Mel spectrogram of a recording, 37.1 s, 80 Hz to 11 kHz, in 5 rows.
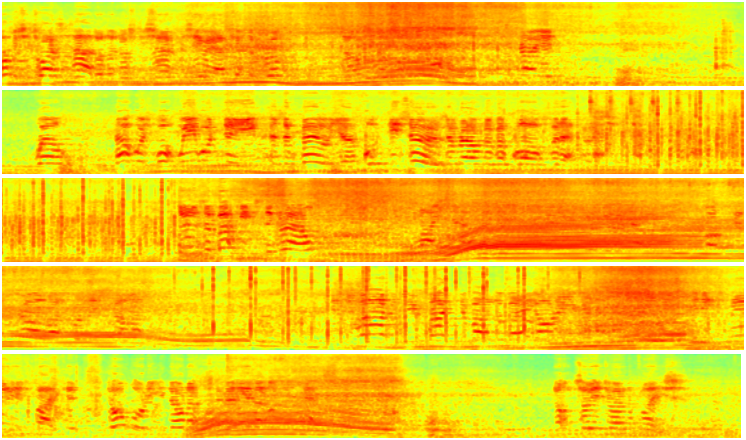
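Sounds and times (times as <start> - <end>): motorcycle engine revving: 0.0 - 35.3.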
